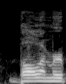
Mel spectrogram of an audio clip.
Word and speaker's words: Baltimore: I'll pronounce it in Baltimoreese, okay? – Uh-huh. – To please H.L. Mencken. It'd be Balmer Prefall, which is nothing but Baltimore profile in Baltimoreese.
